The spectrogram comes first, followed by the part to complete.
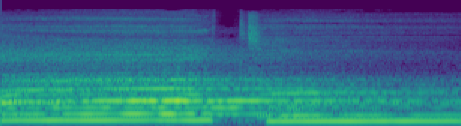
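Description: A pop song playing, with a singer holding two long wordless notes, the second coming after a brief break just over a second in.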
